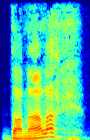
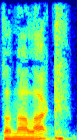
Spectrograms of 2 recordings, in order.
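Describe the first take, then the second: First: The word ends in a throaty 'ch' sound. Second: The word ends in a hard 'k' sound. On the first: The speaker calls it wrong. "with the ach at the end" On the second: The speaker calls it right. "with the hard C"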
